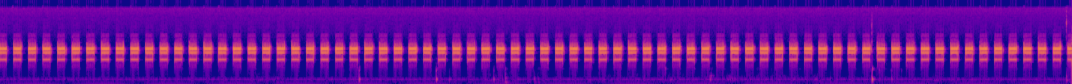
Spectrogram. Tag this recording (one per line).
call
wating
loud
phone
